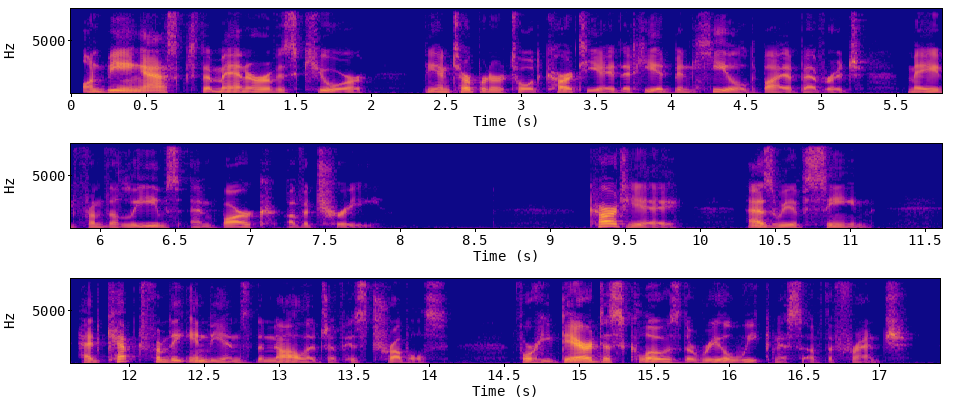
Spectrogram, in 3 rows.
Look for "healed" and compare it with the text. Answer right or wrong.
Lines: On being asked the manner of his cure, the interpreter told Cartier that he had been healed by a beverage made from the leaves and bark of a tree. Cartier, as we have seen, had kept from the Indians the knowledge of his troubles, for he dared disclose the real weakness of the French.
right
